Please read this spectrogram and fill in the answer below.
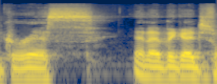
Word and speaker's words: Gris: because it is um it's the Spanish pronunciation because the studio is based in Barcelona more I just sounds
